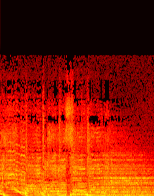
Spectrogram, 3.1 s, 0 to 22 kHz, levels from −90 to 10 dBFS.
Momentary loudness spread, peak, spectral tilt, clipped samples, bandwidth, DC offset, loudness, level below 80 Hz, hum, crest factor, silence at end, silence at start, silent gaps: 2 LU; -4 dBFS; -3.5 dB/octave; under 0.1%; 16 kHz; under 0.1%; -18 LUFS; -34 dBFS; none; 14 dB; 0 s; 0 s; none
